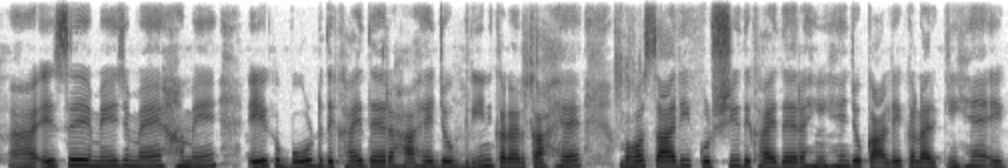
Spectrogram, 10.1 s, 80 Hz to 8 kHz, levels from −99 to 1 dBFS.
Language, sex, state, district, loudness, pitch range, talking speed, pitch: Hindi, female, Bihar, Kishanganj, -17 LUFS, 210-235 Hz, 180 wpm, 220 Hz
